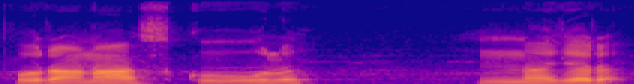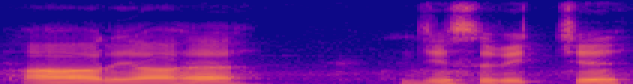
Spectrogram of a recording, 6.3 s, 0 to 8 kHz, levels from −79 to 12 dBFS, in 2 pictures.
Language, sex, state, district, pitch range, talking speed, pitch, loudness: Punjabi, male, Punjab, Kapurthala, 125-145 Hz, 75 wpm, 130 Hz, -18 LUFS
